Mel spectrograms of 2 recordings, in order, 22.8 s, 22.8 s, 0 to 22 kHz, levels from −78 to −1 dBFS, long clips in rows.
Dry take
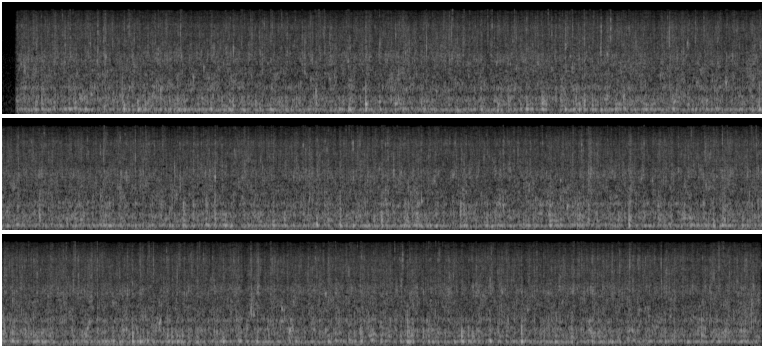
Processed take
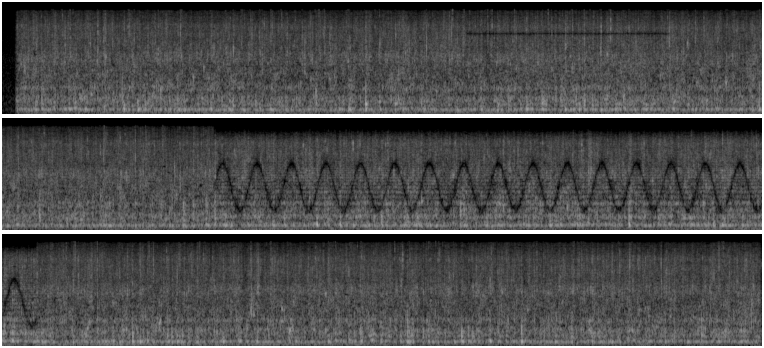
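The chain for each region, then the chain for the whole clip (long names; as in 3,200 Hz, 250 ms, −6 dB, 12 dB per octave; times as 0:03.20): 0:04.64–0:06.68: notch filter 6,800 Hz, Q 6.9 + single-tap delay 279 ms −12 dB
0:09.72–0:15.55: low-pass filter 11,000 Hz 24 dB per octave + comb filter 4.1 ms, depth 50% + auto-filter notch sine 2.9 Hz 710–4,100 Hz
whole clip: no processing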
